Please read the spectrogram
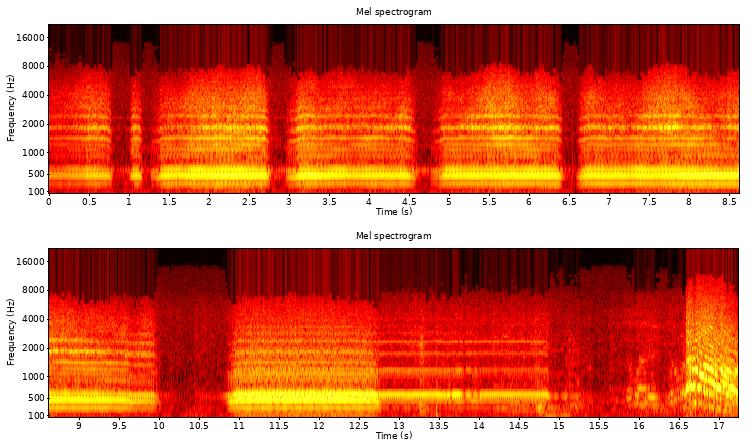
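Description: A steam whistle with a chord of several tones, blown again and again: two short toots, then a series of long, steady blasts with brief gaps, and a last, quieter blast near the end.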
